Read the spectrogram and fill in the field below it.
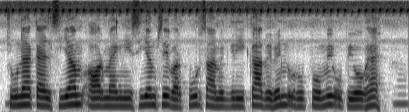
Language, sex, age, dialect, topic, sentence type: Hindi, male, 41-45, Awadhi Bundeli, agriculture, statement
